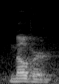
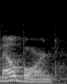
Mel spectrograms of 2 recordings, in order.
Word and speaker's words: Melbourne: Melbourne, not Melbourne. Melbourne, I've been told it's pronounced.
